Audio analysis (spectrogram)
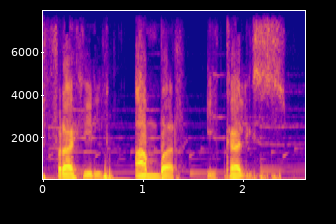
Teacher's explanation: Como ninguna de ellas está terminando en N, S y vocal, sino en el caso de frágil en la L, en el caso de ámbar en la R, en el caso de cáliz en Z, por eso marcamos las tildes. Y cada una de estas, su acento está en la penúltima sílaba. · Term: palabras graves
